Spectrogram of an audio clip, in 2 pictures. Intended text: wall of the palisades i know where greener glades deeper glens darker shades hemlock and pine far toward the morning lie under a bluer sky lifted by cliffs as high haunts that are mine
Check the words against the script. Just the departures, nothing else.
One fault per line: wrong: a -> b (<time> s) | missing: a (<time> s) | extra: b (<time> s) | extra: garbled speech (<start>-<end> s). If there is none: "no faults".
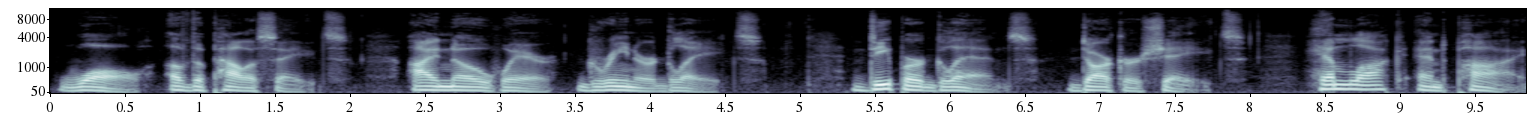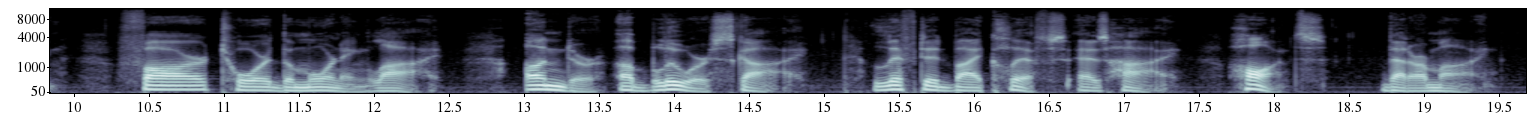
no faults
